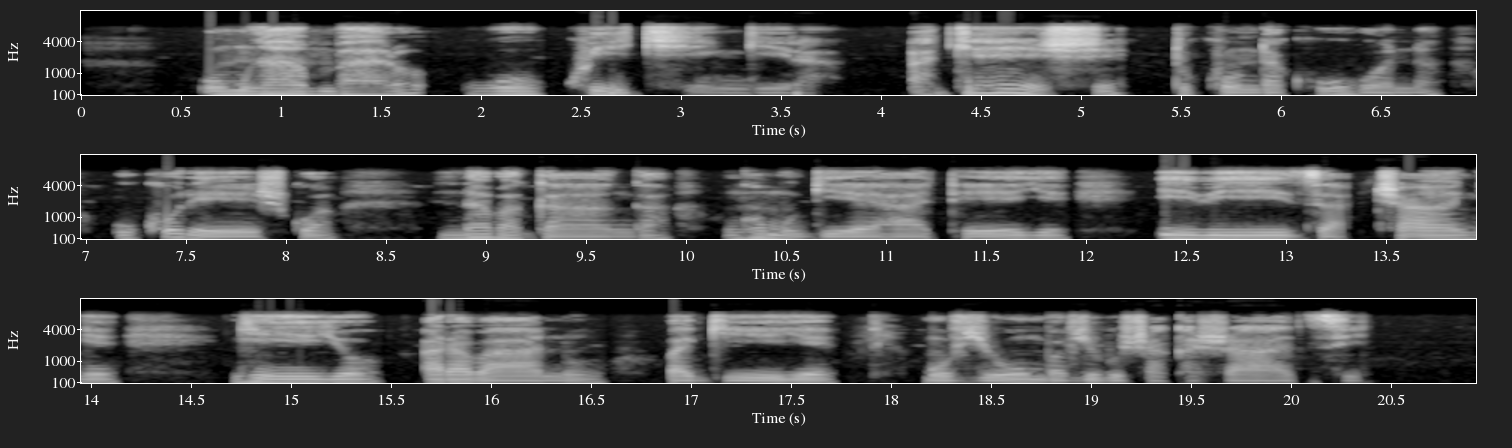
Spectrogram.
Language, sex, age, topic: Rundi, female, 25-35, education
